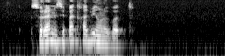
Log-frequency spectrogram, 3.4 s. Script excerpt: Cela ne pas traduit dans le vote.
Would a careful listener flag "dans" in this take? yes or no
no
